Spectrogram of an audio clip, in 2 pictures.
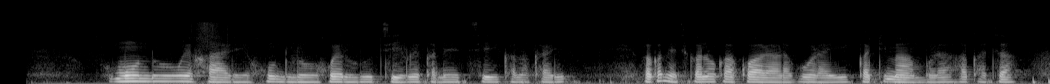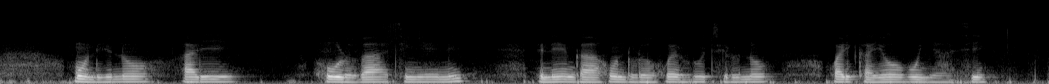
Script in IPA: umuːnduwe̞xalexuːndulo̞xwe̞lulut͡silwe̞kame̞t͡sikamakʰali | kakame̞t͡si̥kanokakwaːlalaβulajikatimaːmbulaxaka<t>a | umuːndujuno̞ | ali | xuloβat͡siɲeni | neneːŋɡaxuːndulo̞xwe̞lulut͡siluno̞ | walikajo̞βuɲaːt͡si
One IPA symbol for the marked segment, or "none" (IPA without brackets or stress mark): t͡s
